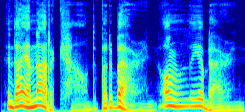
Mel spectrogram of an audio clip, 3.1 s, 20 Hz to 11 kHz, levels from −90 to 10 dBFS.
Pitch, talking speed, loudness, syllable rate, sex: 140 Hz, 235 wpm, -17 LUFS, 5.2 syllables/s, male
